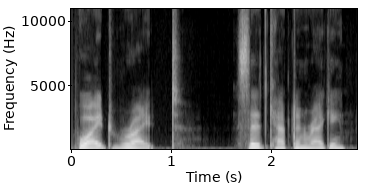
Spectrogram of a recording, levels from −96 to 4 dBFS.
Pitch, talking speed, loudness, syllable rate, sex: 155 Hz, 105 wpm, -17 LUFS, 3.5 syllables/s, female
